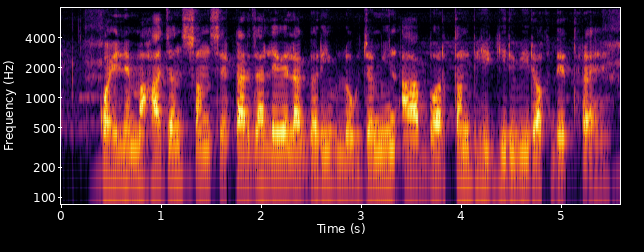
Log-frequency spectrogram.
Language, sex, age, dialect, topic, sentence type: Bhojpuri, male, 18-24, Southern / Standard, banking, statement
